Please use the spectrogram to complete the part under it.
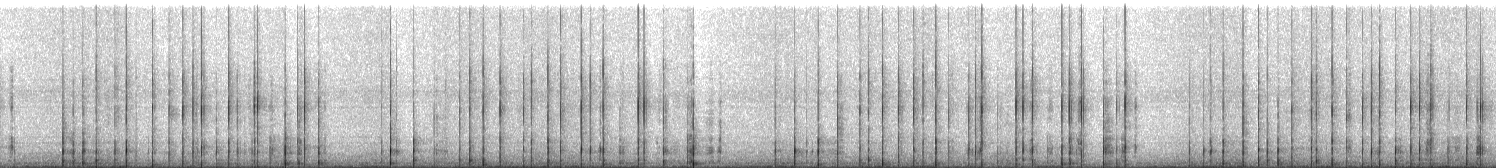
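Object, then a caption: Small flat cardboard card holder. A small, flat cardboard Visa gift card holder is held in hand while fingernails scratch and tap across its glossy printed face. The result is a dense run of sharp, dry clicks and brief scratches over a steady low hum, with each tap dying away almost instantly.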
